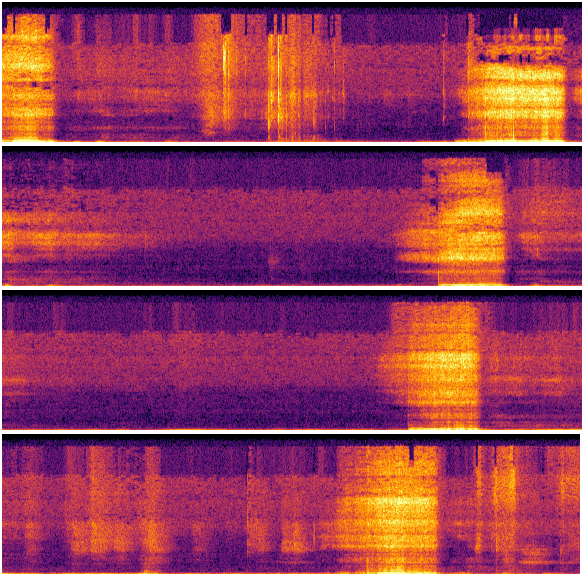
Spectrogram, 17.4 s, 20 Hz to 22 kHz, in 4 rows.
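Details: 40-day-old Labrador puppy napping: soft, rhythmic snores at about 15 breaths a minute with quiet pauses between. Ordinary snoring.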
